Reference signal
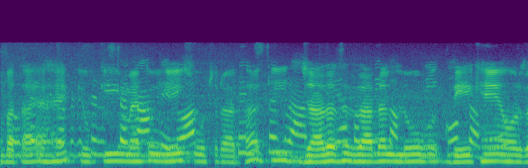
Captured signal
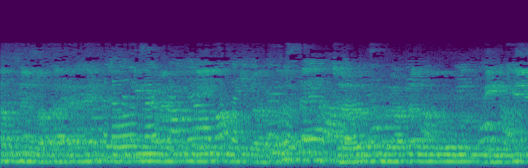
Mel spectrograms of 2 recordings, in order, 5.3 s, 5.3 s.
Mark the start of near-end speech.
1.0 s

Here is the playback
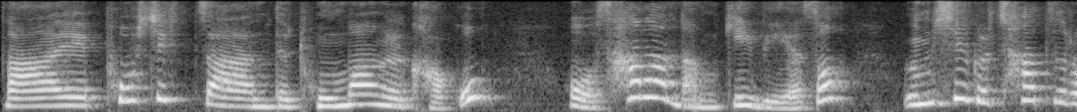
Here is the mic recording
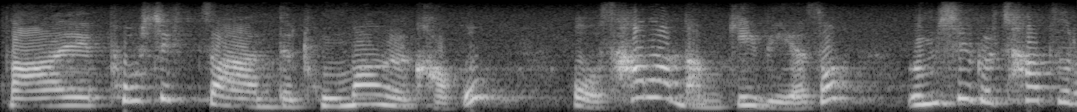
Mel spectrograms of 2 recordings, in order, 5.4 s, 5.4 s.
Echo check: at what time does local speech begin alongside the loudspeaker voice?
none

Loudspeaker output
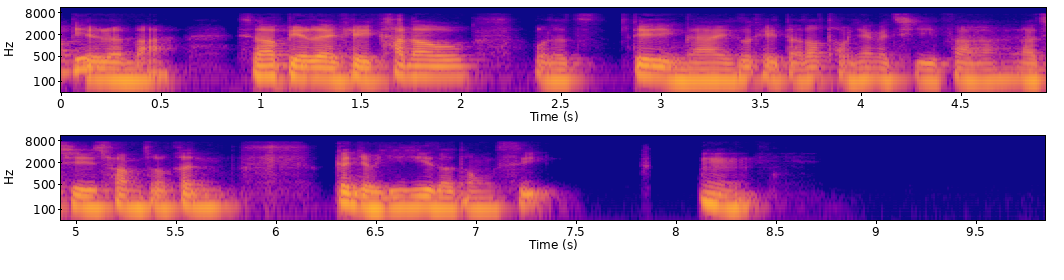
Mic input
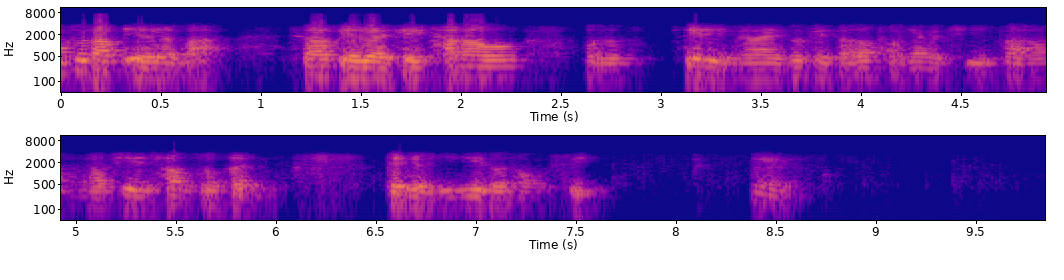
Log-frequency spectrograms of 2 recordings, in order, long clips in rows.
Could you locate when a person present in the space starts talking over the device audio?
none

